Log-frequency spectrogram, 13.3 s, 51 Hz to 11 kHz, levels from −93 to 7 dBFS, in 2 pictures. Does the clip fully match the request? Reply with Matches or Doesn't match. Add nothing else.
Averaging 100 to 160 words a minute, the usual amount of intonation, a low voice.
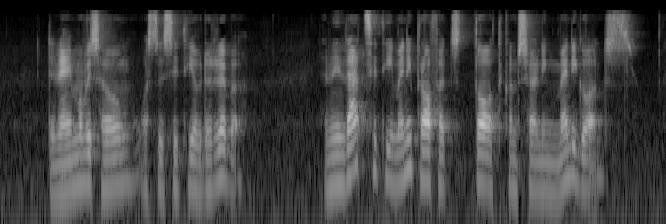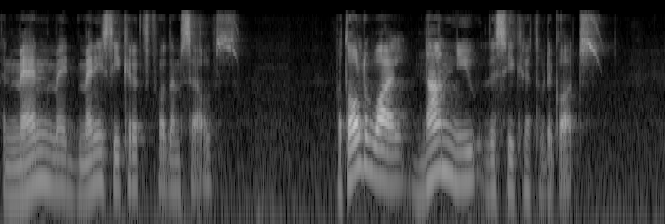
Doesn't match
